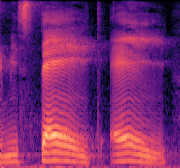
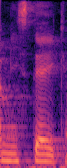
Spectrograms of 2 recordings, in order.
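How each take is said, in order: First: "mistake" very slow, long strong "ay", echoed "hey"; powerful diphthong. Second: "mistake" with a weak, short second vowel; the faulty "mistake", second syllable not leaned on; wrong pronunciation. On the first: Teacher correcting students, "mistake" with powerful drawn-out "ay". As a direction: stretch "take" in "mistake" into a big "ay". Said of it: "qui est puissant". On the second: Teacher showing students the mistake, weak vowel in "mistake". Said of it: "C'est pas mistake". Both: Shown as a demonstration.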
